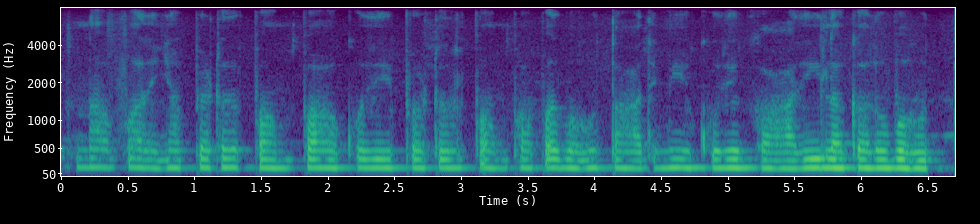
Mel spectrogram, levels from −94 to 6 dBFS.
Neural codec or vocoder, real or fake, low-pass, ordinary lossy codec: none; real; none; none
